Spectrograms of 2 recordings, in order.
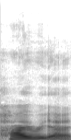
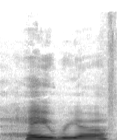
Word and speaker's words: Hyria: So, it's not Hi, it's H Ria.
